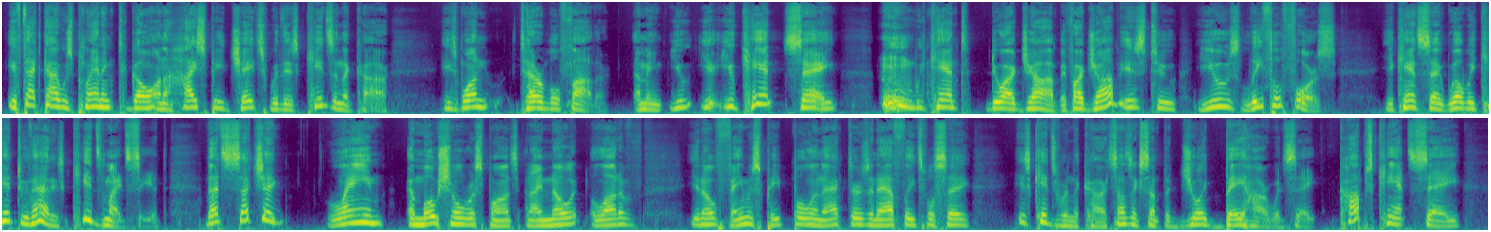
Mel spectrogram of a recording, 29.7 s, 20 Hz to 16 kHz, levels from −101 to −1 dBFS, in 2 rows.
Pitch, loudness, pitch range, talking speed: 155 Hz, -17 LUFS, 145-185 Hz, 190 wpm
